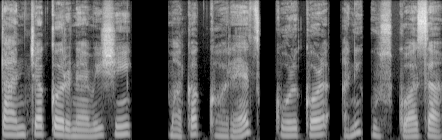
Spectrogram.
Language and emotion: Goan Konkani, fearful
